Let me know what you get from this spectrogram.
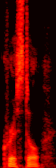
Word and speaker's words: Krystal: And if you don't live in the Southeast, I think you may not even be familiar with the restaurant of Crystal. It's spelled K-R-Y-S-T-A-L,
